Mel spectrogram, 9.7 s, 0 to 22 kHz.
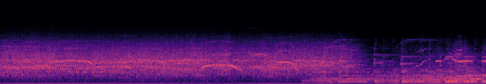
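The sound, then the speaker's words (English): A baseball stadium crowd of some 7,000 to 9,000 people roars loudly after a hit, with scattered whoops and cheers, a dense wall of voices that holds steady before shifting toward a quieter, lower murmur near the end. “you're just hearing that crowd, 7,000, 8,000, 9,000 people just roar.”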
